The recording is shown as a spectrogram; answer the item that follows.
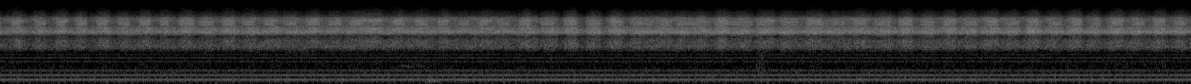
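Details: Korčula bay crickets in full chorus, a bright sizzling drone beating in regular waves near twice a second, accompanied by a weak steady low hum and a brief faint knock midway.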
